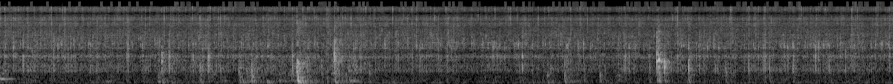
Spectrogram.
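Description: Onions frying in a pan for a rohu fish and tomato dish, with a steady close sizzle and scattered scraping stirs repeated across the stretch, no talking.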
